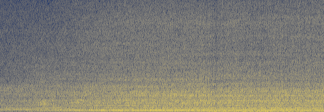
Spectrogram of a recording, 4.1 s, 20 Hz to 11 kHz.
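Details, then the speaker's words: New 2-gallon multi-room humidifier running at its highest speed, which failed within 24 hours of purchase: a steady loud airy roar with a low droning tone that swells and holds. The blower fan is running noisily. "what the heck is that noise? Do we have a blower fan in here or what?"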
